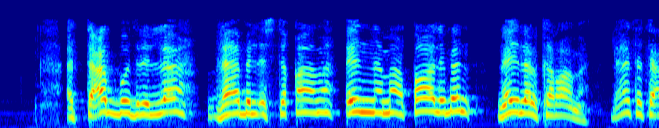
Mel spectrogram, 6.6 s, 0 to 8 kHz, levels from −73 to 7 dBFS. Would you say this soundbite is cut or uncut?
cut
